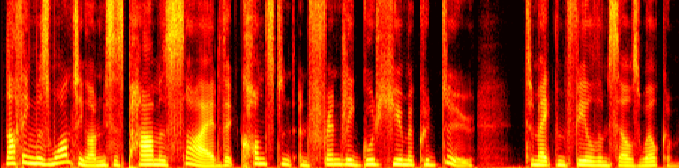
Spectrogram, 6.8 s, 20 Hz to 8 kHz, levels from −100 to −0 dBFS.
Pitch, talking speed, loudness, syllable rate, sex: 200 Hz, 185 wpm, -19 LUFS, 5.1 syllables/s, female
